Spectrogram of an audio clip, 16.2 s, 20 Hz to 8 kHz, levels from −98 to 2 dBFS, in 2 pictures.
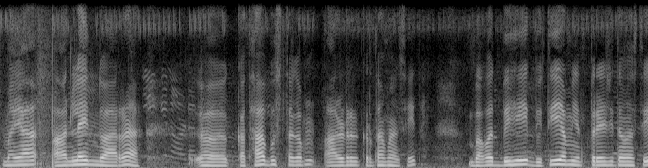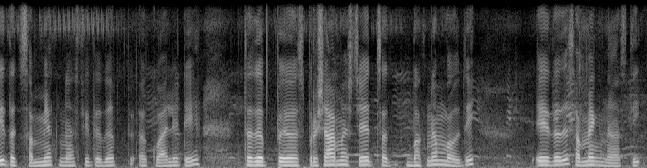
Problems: background sounds at intervals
